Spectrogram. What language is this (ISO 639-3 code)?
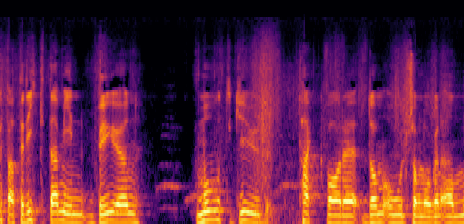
swe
